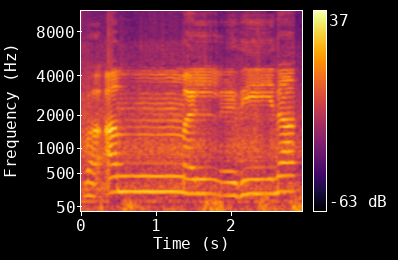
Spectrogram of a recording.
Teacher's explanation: میم کا غنہ ادا کر لیجیے گا میم پہ شد کی وجہ سے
